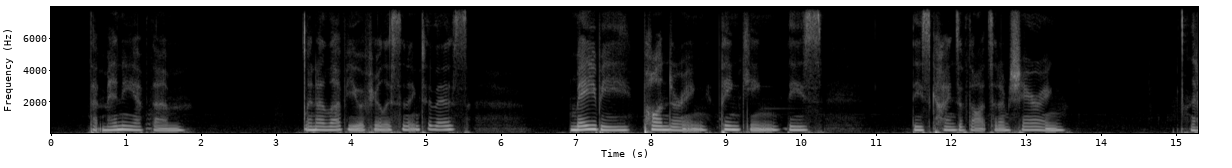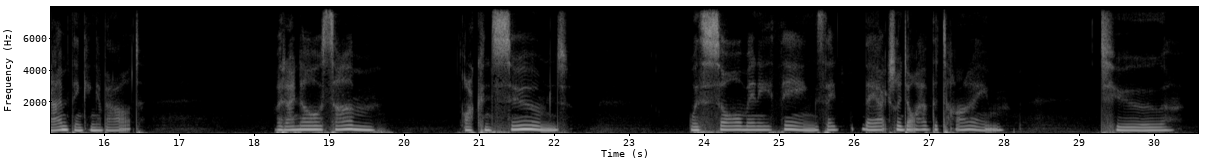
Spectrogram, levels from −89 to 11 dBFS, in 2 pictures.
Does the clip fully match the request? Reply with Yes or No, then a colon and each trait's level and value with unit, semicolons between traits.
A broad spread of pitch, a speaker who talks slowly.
No: narrow, 2.5 semitones; slow, 90 wpm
